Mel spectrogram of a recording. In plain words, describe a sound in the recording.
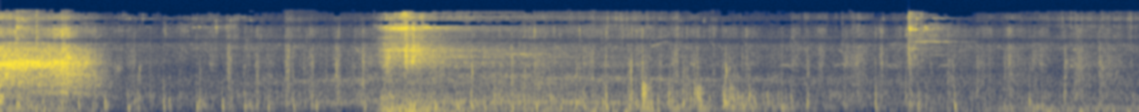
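Footsteps crunch on stone.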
